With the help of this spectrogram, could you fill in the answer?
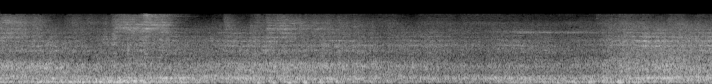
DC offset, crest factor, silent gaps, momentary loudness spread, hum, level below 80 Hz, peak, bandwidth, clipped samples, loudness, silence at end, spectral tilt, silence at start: under 0.1%; 16 dB; none; 7 LU; none; -34 dBFS; -2 dBFS; 11.5 kHz; under 0.1%; -18 LUFS; 0 s; -4 dB/octave; 0 s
